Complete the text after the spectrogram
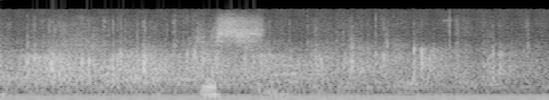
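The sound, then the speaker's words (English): A church audience claps at a Sunday morning service as the preacher says he is back, a steady wash of many hands that stays fairly even for about two seconds, with a man's voice speaking over it and a brief bright hiss partway through. “No, you don't need to clap.”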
